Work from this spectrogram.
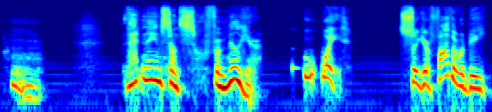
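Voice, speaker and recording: Proud nerdy teen cadet for a game, american, formal n awkward, slightly raspy, swingy pitch. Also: male voice, wildly swooping pitch, takes it slowly, a little mellow, faint music behind, exaggerated voice. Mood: flustered. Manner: formal, hesitant, self-conscious. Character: stiff, proud, bookish teenage male cadet. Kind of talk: video game voice acting.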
